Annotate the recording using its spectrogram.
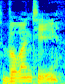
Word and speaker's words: Valente: It's spelled V-A-L-E-N-T-E, but it's pronounced Valenti, not Valente.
